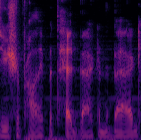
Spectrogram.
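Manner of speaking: whispering. Voicing a character who leans in to a player's ear: whispering in someone's ear. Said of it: "whispers in your ear and says".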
